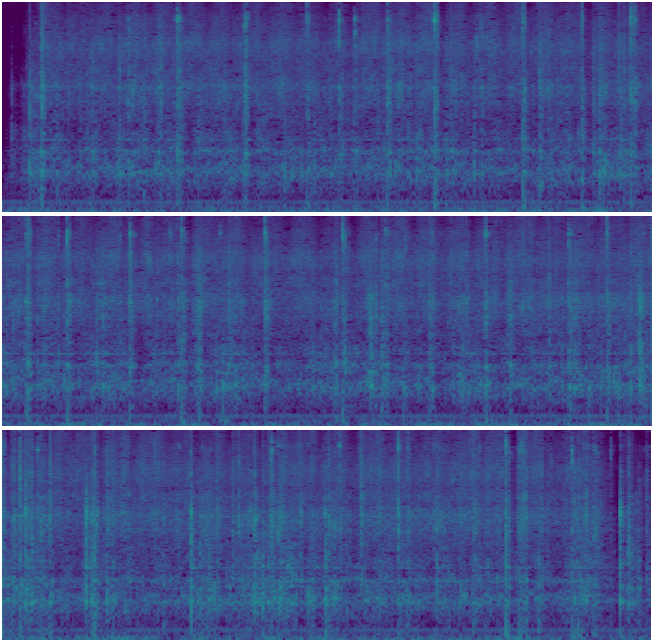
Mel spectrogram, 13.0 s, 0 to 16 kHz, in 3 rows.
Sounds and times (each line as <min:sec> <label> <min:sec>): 0:00.0 rattling coins around in a plastic bottle 0:12.9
